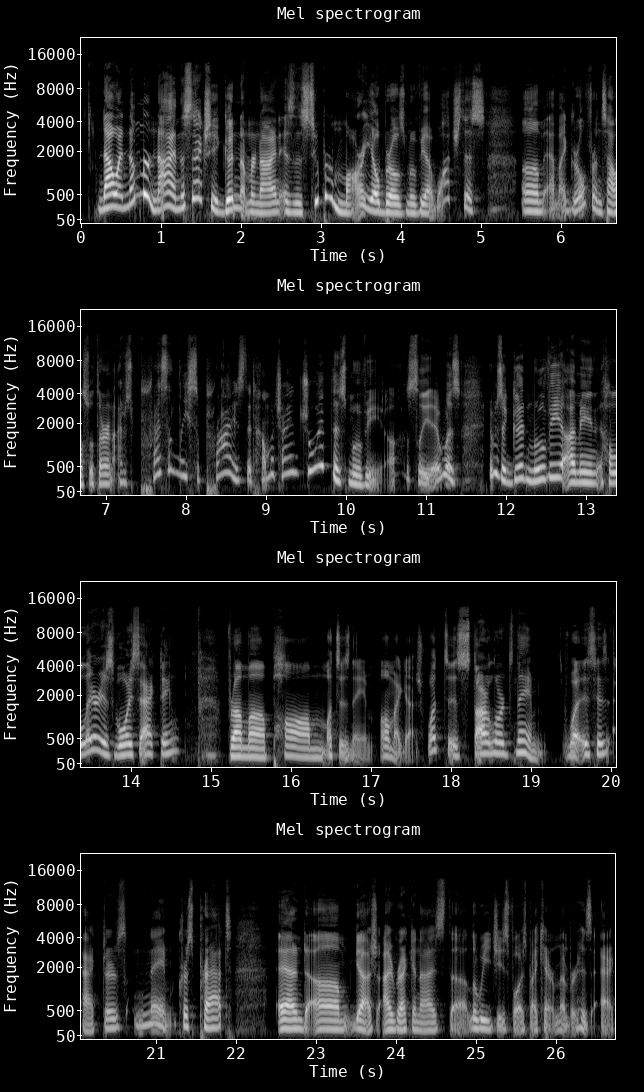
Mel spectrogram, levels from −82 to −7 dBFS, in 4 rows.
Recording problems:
none

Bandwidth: 13.5 kHz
